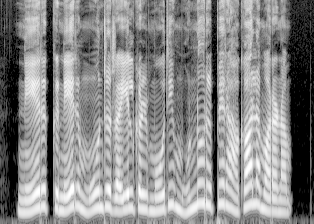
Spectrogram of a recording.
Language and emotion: Tamil, sad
